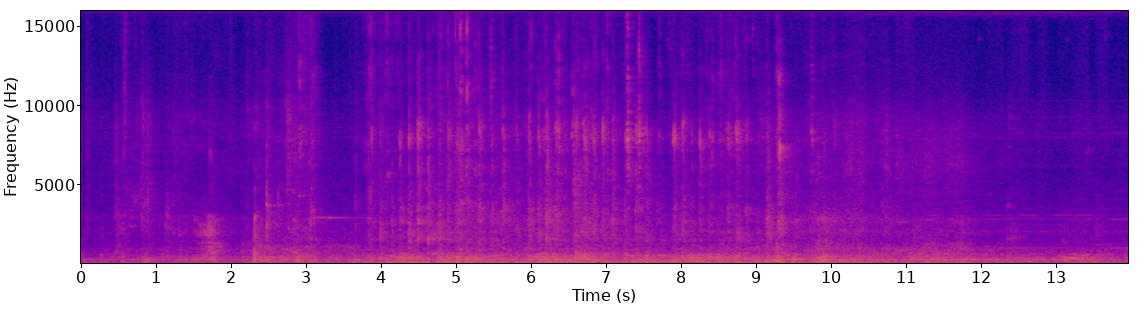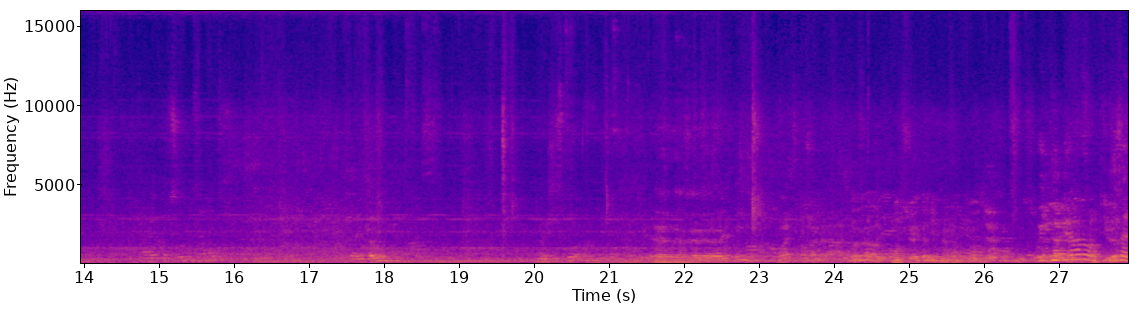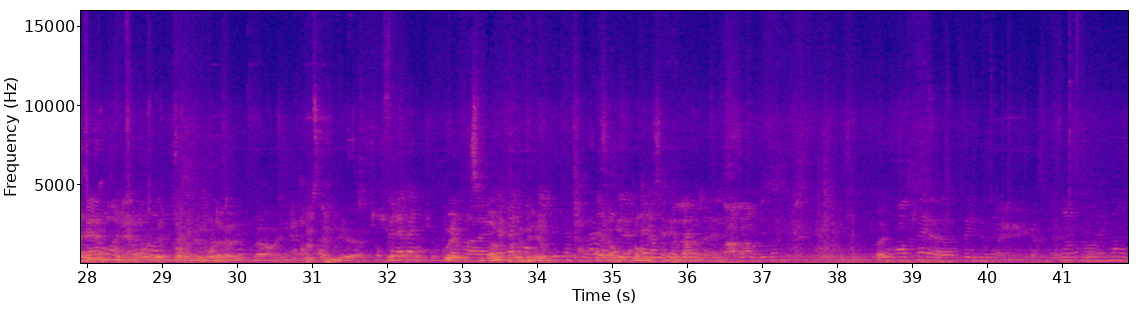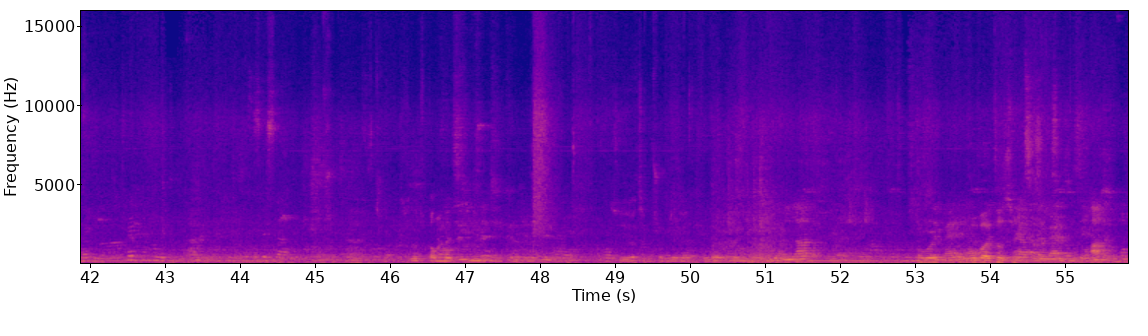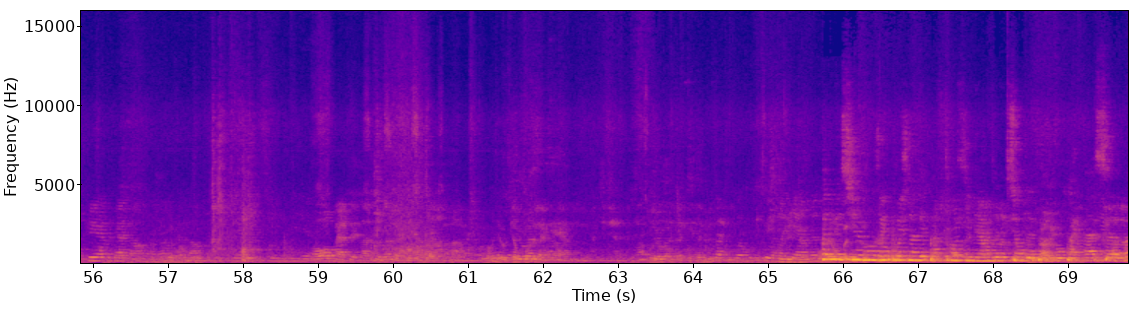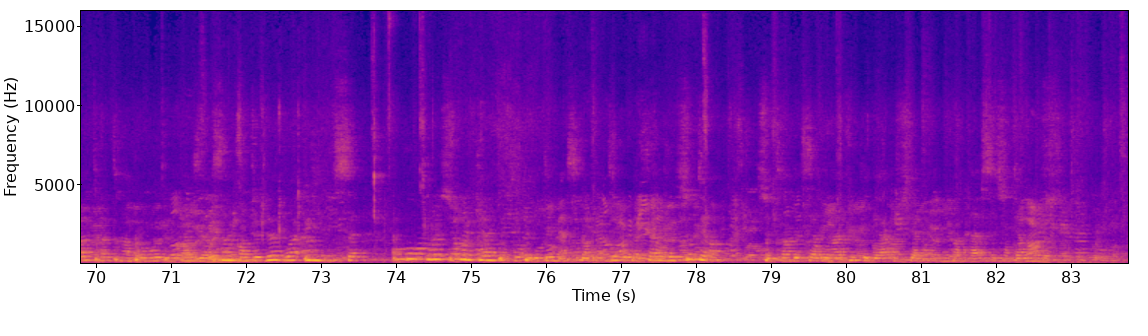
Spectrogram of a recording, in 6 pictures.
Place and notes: Rambouillet, France - Rambouillet station
The main waiting room of the Rambouillet station. People talking while they wait their train, and some annoucements about a platform change.
1 January 2019, 15:50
